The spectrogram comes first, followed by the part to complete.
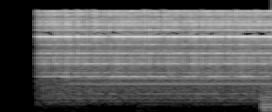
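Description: Bright, high-pitched ringing sound effect, like an electric bell, starting about a quarter second in after a moment of silence and ringing steadily to the end.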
